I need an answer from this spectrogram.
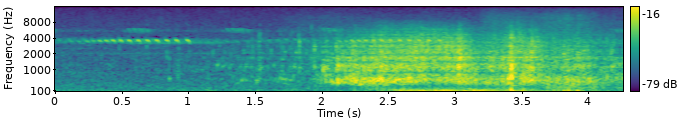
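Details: Wild hippopotamus at night by a river in Kafue National Park, Zambia, in the African bush: a loud, rough, wheezy burst with deep rumbling swells after a quiet start. Pulsing insect trills carry on in the background.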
